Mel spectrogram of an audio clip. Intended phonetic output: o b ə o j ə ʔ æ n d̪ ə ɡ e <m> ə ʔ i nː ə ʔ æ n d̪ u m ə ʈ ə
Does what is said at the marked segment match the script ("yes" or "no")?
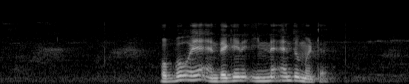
no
